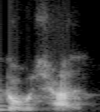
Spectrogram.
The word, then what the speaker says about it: durchhalten: er das nicht lange durchhalten. Je länger ein Gespräch dauert. You saw the stress? Durchhalten. So stress on the first syllable means it's separable.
